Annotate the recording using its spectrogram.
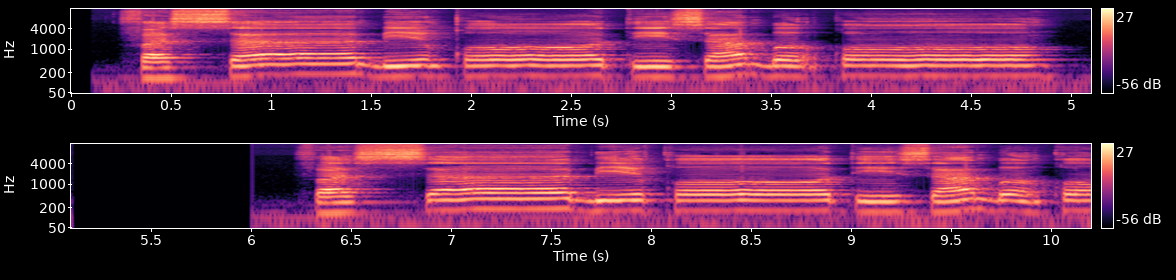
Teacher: Kita panjangkan dua harakat kalau tanwin atas. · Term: mad iwad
